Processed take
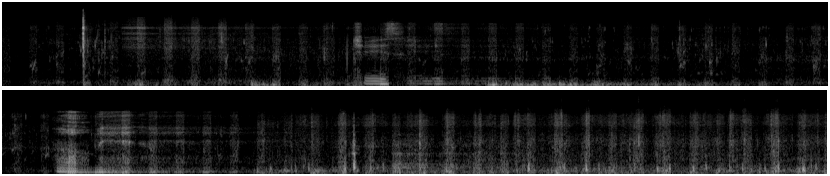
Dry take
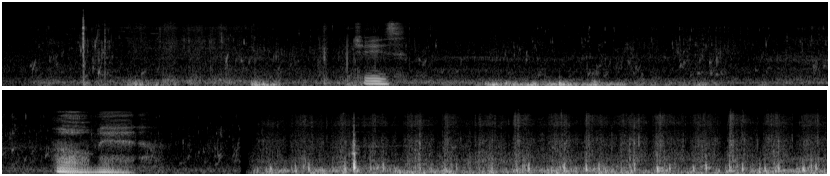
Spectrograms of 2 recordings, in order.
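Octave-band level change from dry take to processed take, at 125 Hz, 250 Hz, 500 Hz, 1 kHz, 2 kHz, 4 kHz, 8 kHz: -12.5 dB, -12.0 dB, -11.0 dB, -5.5 dB, +1.0 dB, +5.0 dB, +7.0 dB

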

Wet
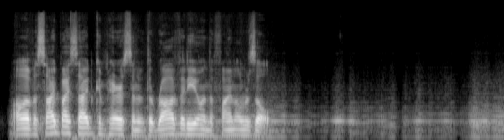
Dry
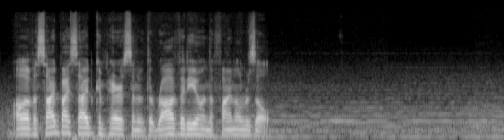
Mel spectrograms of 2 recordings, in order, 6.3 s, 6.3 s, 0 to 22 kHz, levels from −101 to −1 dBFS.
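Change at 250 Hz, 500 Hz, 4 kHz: +3.0 dB, +7.5 dB, -2.0 dB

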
